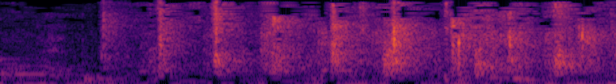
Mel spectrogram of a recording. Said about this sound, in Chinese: 好，我们请亚比亚他来跟你们说好不好？我们鼓掌欢迎他好不好？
